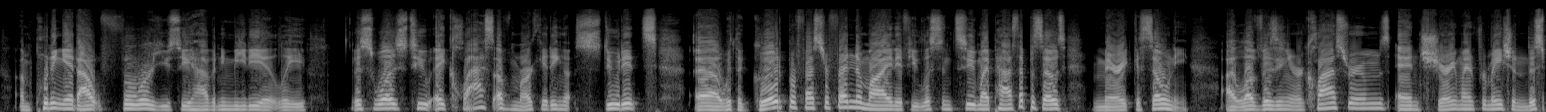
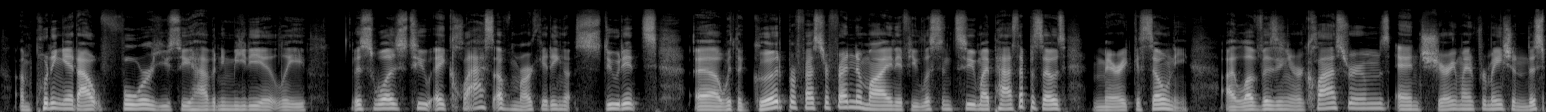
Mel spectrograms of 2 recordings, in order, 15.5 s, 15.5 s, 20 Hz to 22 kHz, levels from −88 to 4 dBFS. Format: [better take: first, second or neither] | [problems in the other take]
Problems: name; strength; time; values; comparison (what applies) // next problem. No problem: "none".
second | distortion; slight; 7% of the sound clipped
